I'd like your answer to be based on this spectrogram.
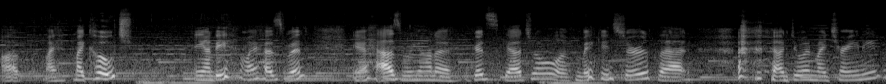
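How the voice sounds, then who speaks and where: A woman's voice: medium pitch, unhurried, rough recording. A middle-aged woman with a Montana American accent, a fly fishing guide, talking earnestly and with enthusiasm in an outdoor interview by a river. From Montana, USA. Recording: interview with music bed.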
